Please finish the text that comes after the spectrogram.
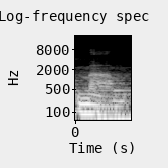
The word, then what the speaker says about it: ma'am: After that, it's ma'am. Rhymes with ham until you leave.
